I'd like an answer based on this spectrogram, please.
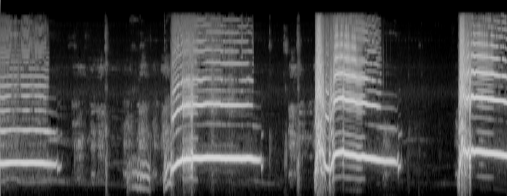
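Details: Yorkshire Terrier trained to howl on command: loud, steady, high howls held for one to two seconds, each starting with a sharp rising onset, repeated several times with short gaps and small yelps between them.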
